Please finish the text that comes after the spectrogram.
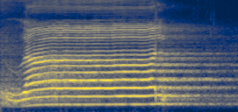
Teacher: زبان کی نوک کو تھوڑا دانت سے باہر نکالتے ہیں اور پتلی آواز سے بولتے ہیں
